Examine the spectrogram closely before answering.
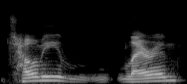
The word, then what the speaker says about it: Tomi Lahren: okay how did i tomi lahren that's how you say her name i was thomas by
